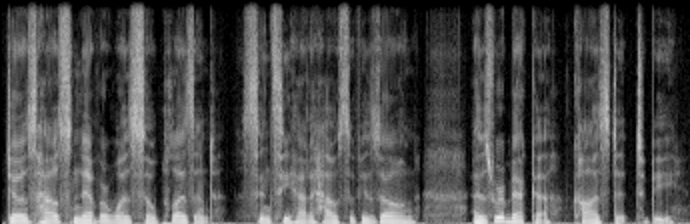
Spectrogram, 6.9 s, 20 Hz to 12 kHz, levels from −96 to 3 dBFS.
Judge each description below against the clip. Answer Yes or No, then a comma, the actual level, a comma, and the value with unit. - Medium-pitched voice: Yes, medium, 155 Hz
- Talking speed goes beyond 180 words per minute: No, average, 175 wpm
